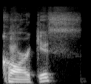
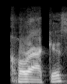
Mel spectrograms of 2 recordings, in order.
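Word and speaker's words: Caracas: Venezuela early this morning, the capital city of Carcass or Well, just making sure I pronounce Yeah, Caracus.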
